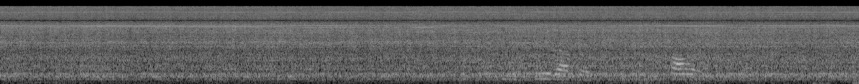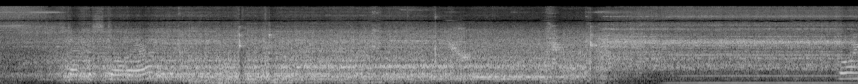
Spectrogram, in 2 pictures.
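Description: Nexturn SA-32 CNC Swiss-type lathe running through a program cycle: a steady machine hiss that grows louder and rougher about nine seconds in, with a few clicks. A low hum joins near the end.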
